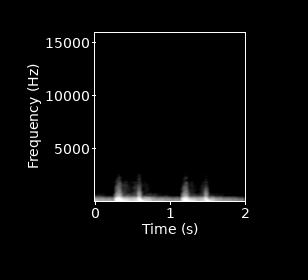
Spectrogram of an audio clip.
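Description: Heartbeat sound effect: steady lub-dub double beats, low and dull, repeating a little faster than once a second.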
